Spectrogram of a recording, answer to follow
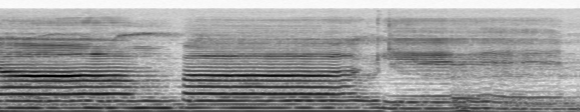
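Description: Tibetan Buddhist prayer chanted by a low male voice in long, steady held notes, three phrases in a row with short breaks between them, trailing off slightly near the end.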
